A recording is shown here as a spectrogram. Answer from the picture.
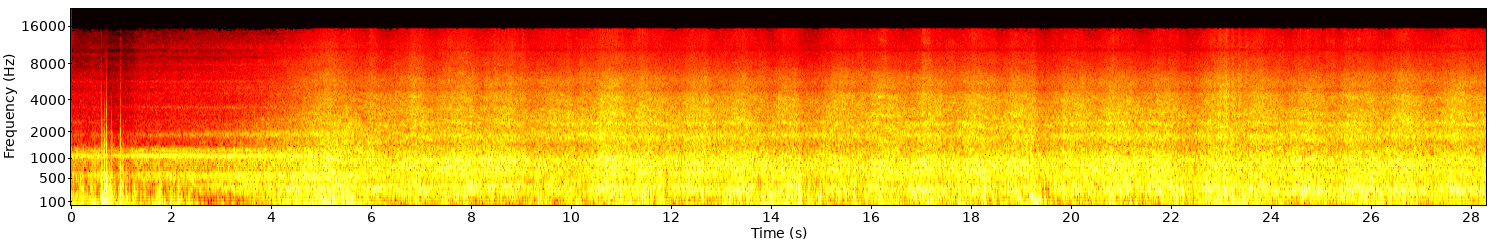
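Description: Loaded timber freight train's log wagons rolling past close by: a steady, loud rumble of wheels on rails with a rhythmic clatter, growing louder over the first few seconds and then holding.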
